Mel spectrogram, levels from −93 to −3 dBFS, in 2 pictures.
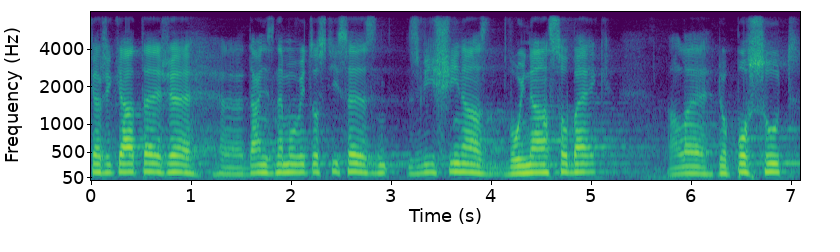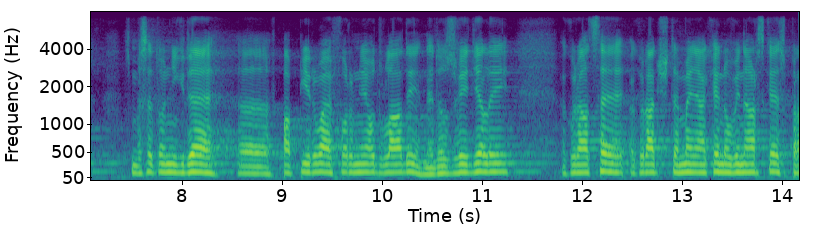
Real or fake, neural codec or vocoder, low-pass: real; none; 7.2 kHz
